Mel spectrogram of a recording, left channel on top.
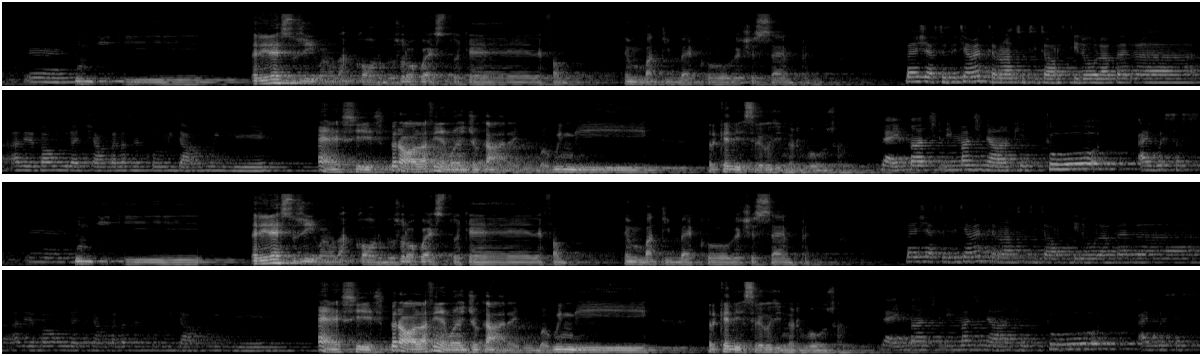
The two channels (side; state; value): both; normal; correlation 0.80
